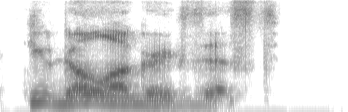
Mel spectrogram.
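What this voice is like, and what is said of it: Gruff impression of another person's voice. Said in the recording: “surprisingly good Vince McMahon impression ... got a little bit of a cold. It's perfect. ... That gruff voice”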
